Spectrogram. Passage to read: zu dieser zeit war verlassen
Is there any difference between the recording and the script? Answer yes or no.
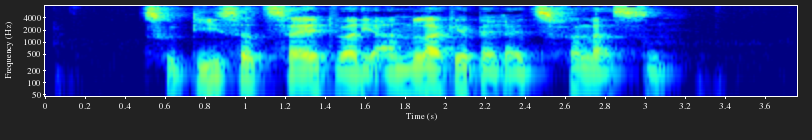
yes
